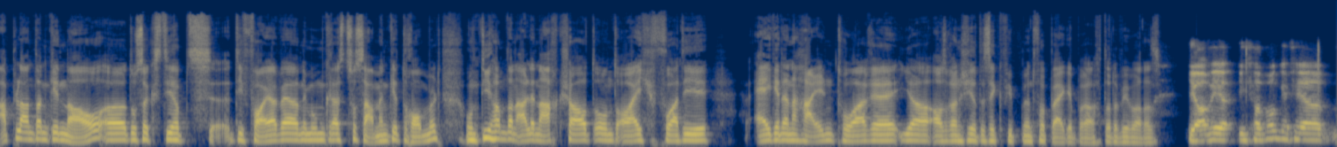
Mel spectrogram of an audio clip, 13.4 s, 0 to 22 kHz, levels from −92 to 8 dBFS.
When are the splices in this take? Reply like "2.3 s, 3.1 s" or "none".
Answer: none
